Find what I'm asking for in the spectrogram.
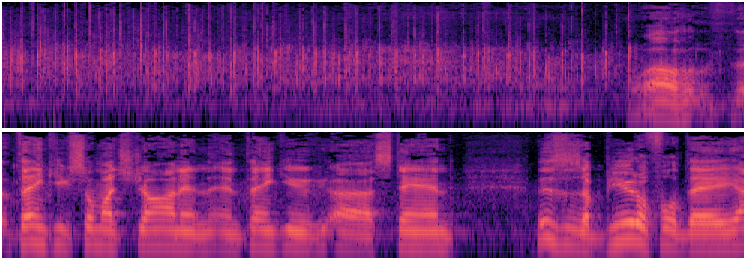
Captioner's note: applause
